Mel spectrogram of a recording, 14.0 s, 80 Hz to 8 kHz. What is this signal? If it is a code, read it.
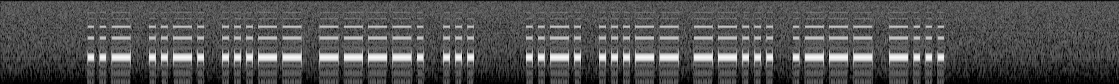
Morse code, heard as a keyed tone, hand-sent with a paddle, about 16 wpm, 1020 Hz. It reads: UF39S F37JB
